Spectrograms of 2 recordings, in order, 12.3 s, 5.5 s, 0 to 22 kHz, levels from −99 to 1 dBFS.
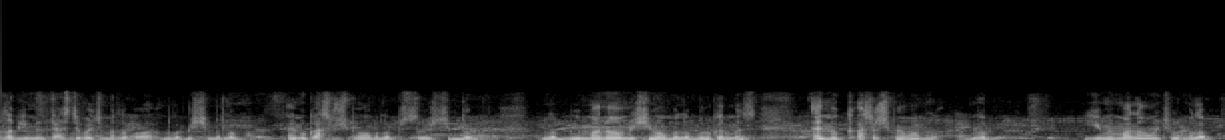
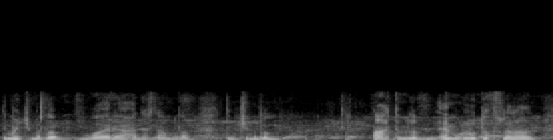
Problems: constant background noise, continuous background conversations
